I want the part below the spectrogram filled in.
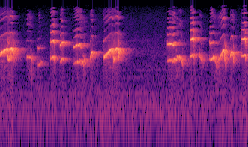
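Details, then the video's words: Parrot courtship chatter: a few buzzy warbled phrases, a short silence, then a faster burst of whistled notes. "Любовь попугаев"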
